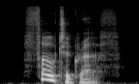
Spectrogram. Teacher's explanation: Photograph has three syllables with the stress on the first syllable.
